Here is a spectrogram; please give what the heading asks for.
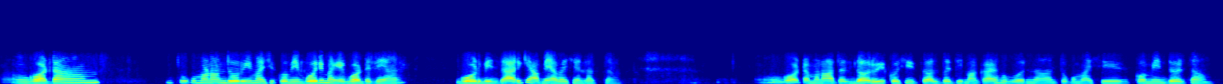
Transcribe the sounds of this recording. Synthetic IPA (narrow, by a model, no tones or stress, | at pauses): ɡɔʈã | t̪ukm̤əɽ̃ond̪oɾuimaɕikomiboɾimaɡeɡɔʈət̪̬iã | ɡoɽbint͡saɾkiamjabaɕẽnlaɡt̪a | ɡɔʈãm̤əɽ̃at̪ãd̪əɾuikoɕit͡səlt̪ət̪imakajɦoboɾnat̪ukmaɕikomĩːd̪oɾt̪a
